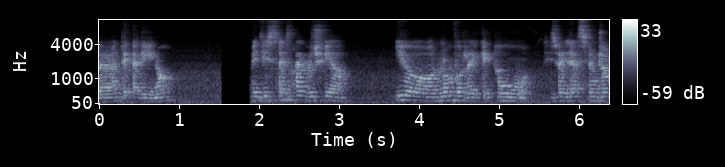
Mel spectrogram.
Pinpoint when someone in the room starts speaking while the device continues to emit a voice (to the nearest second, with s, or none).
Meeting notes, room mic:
2 s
